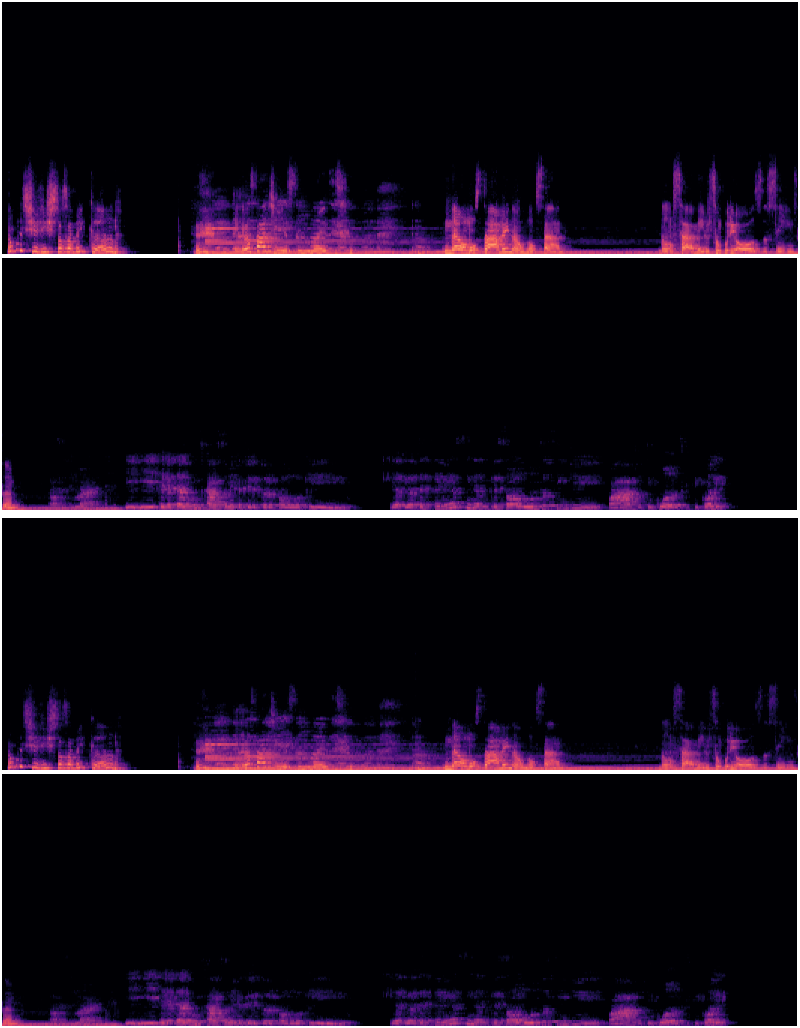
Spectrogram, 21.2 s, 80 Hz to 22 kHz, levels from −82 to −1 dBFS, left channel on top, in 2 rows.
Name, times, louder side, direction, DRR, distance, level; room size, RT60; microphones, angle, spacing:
voice 1, 0.1-1.6 2.6-4.7 5.9-7.6 8.7-10.9, left 4 dB, 70° left, 0.8 m, -27 dB
voice 2, 2.5-5.6 8.8-9.0 11.2-15.3 15.8-20.2, left 2 dB, 50° left, 4.7 m, -43 dB
sound 1, 2.7-12.2, right 1 dB, 20° right, 1.2 m, -35 dB
sound 2, 3.8-4.0 5.3-8.4 10.0-10.3, right 1 dB, 75° right, 1.2 m, -43 dB
19.5 x 10.5 x 3.7 m
head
